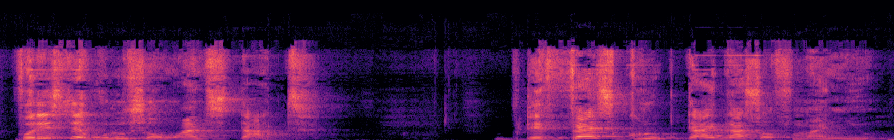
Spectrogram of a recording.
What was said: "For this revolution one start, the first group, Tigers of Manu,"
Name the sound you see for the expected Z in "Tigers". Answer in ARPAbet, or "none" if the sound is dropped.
S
